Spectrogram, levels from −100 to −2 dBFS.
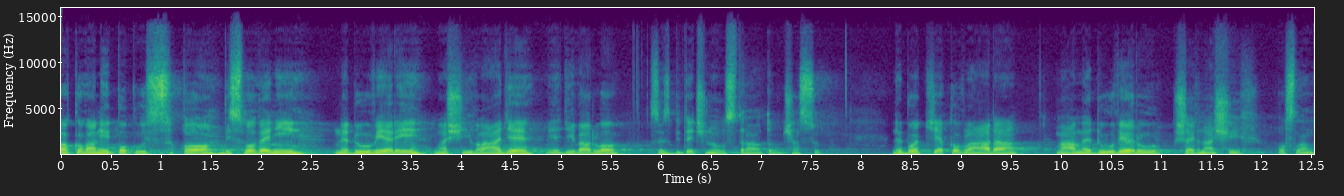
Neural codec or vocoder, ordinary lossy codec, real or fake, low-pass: codec, 44.1 kHz, 2.6 kbps, SNAC; Opus, 64 kbps; fake; 14.4 kHz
